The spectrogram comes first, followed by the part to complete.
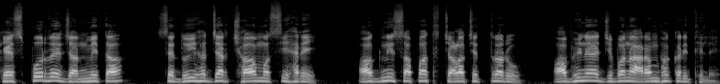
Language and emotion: Odia, neutral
